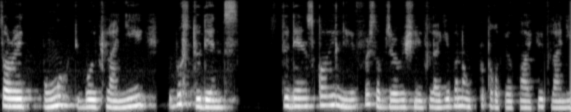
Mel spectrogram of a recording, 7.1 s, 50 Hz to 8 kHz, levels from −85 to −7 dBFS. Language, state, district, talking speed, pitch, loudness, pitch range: Sumi, Nagaland, Dimapur, 145 wpm, 200 Hz, -18 LUFS, 185-210 Hz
